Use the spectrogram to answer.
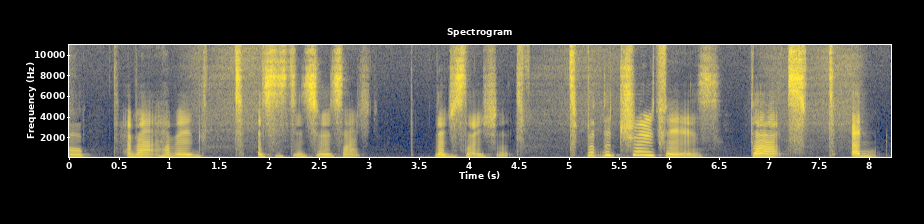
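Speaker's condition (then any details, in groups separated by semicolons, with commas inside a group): Spinal muscular atrophy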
